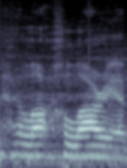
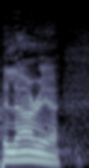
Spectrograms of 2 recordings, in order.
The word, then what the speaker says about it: Hilaria: it's not it's hilarious it's not even hilaria there is no h there's no h so pretend there's no h it's like hola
